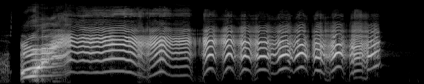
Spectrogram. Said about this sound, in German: Balle deine Hände zu kleinen Fäusten und trommel mal auf deiner Brust. Dabei schreien wir alle zusammen ganz laut. Und nochmal so laut du kannst.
